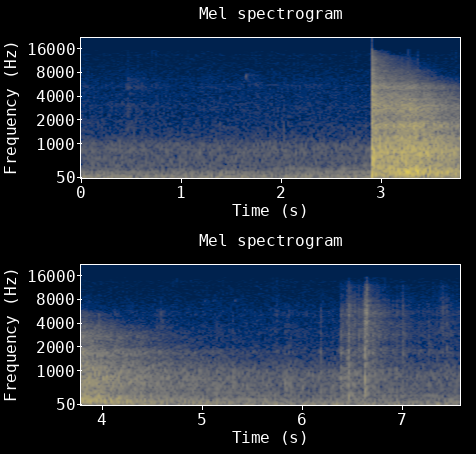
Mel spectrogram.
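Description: A single shotgun blast about three seconds in, fired close by, that echoes and dies away over about two seconds. A short run of clicks follows near the end.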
